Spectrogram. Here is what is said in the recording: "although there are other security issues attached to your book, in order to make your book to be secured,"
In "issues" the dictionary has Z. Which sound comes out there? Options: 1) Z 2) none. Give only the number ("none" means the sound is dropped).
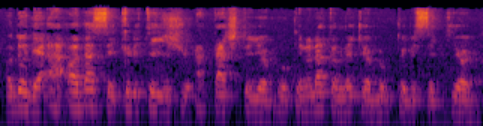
2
